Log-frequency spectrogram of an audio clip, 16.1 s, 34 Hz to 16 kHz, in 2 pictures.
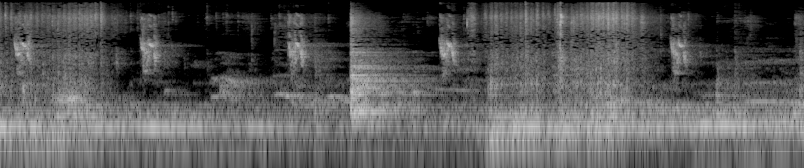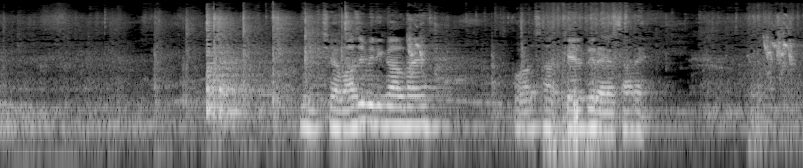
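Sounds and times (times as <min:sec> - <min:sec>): budgerigars chirping: 0:00.0 - 0:00.7, 0:01.4 - 0:01.7, 0:04.4 - 0:04.6, 0:06.7 - 0:06.9, 0:12.1 - 0:12.4, 0:15.6 - 0:16.0.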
